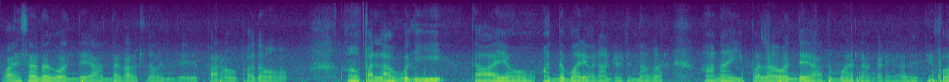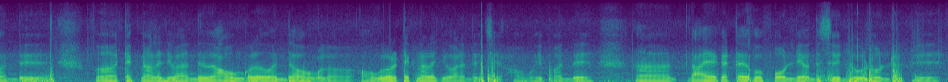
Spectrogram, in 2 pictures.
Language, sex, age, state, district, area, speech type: Tamil, male, 18-30, Tamil Nadu, Sivaganga, rural, spontaneous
